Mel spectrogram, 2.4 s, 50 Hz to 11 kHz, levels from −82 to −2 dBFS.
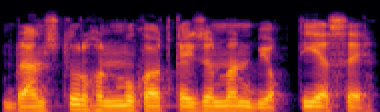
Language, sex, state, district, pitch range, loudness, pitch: Assamese, male, Assam, Kamrup Metropolitan, 115-130 Hz, -16 LUFS, 125 Hz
